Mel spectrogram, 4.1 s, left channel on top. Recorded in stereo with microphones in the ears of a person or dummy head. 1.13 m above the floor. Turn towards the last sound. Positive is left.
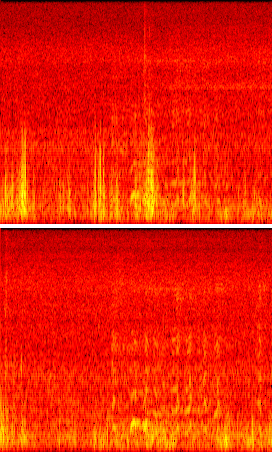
turn(degrees=-35)  # may be behind; listen again after turning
